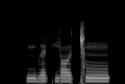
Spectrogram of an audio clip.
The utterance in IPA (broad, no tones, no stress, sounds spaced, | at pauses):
m b ɛ k j ɒ ə̯ ǀ ũ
